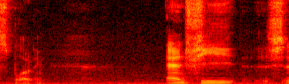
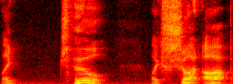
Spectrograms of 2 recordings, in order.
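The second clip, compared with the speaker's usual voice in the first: higher, louder, fed-up rant; exasperated outburst; 6 semitones higher, 5 dB louder than usual. Retold or imitated. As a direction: vent at the whiny kid, half yelling. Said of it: "and it's like".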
